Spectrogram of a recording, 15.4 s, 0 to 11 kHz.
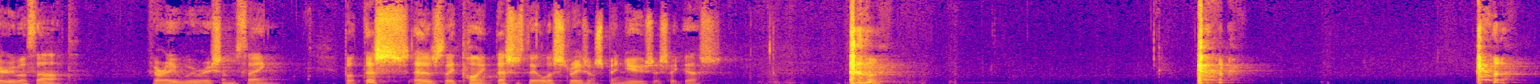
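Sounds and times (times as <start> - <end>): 
speech: 0.0 - 0.8, 1.5 - 8.0, 8.6 - 9.0
harsh coughs: 8.5 - 9.2, 12.0 - 12.6, 14.8 - 15.3.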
